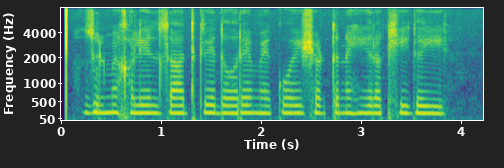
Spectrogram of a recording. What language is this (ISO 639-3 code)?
urd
